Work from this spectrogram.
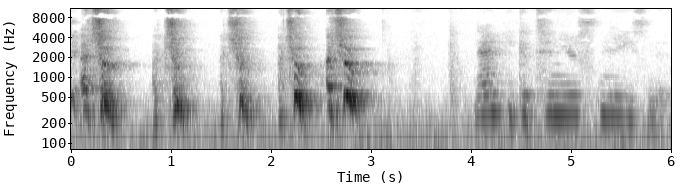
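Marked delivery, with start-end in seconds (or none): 0.1-3.0 string of acted "achoo" sneezes, growing louder; pretend sneezes. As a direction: sneeze over and over, biggest at the end. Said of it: "The wolf sneezed and sneezed and sneezed".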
